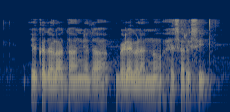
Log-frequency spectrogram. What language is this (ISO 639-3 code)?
kan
